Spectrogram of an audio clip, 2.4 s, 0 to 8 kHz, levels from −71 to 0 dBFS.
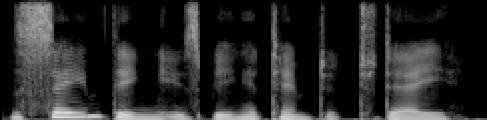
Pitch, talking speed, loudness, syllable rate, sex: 180 Hz, 195 wpm, -20 LUFS, 4.3 syllables/s, female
